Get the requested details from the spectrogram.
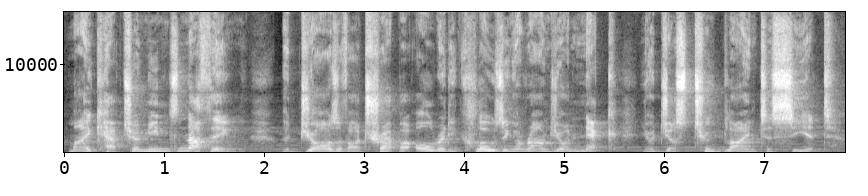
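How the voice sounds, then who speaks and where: A man's voice: on the high side, lively intonation, unhurried, soft background music. A man voicing an arrogant, vengeful captured noblewoman from a video game, with a menacing, haughty cartoon-villain delivery. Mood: haughty, threatening. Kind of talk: reading video game dialogue aloud.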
